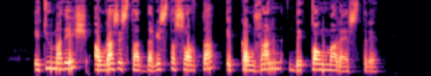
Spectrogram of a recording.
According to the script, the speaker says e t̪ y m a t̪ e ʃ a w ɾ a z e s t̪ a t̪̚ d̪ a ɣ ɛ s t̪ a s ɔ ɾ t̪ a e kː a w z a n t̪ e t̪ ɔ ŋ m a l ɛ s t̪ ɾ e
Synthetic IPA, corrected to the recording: e t̪ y m a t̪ e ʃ a w ɾ a z e s t̪ a t̪̚ d̪ a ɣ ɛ s t̪ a s ɔ ɾ t̪ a e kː a w z a n d̪ e t̪ ɔ ŋ m a l ɛ s t̪ ɾ e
